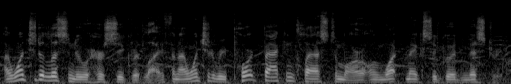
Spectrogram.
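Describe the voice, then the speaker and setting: A man plays a modest, eager schoolteacher in a 1930s period drama. His mid-range voice is lively and slangy, with faint noise around it. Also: mid-range voice, quick pace, natural voice. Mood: enthusiastic, encouraging. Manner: slangy, boyish, self-deprecating. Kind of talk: period television drama acting.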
